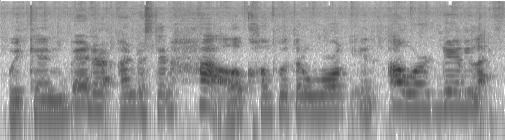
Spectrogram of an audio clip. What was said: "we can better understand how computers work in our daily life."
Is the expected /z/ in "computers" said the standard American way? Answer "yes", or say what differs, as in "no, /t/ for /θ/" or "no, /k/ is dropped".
no, /z/ is dropped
